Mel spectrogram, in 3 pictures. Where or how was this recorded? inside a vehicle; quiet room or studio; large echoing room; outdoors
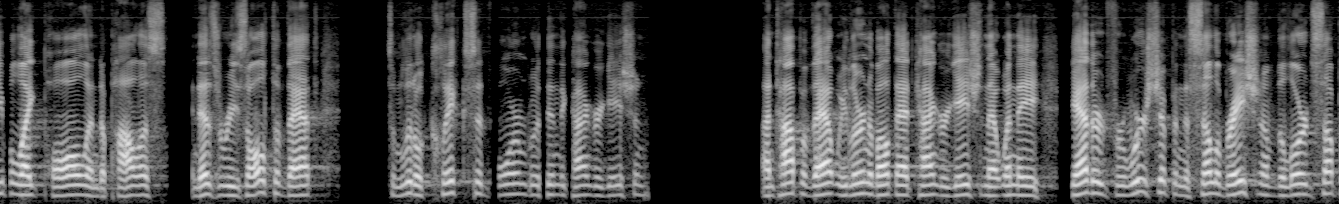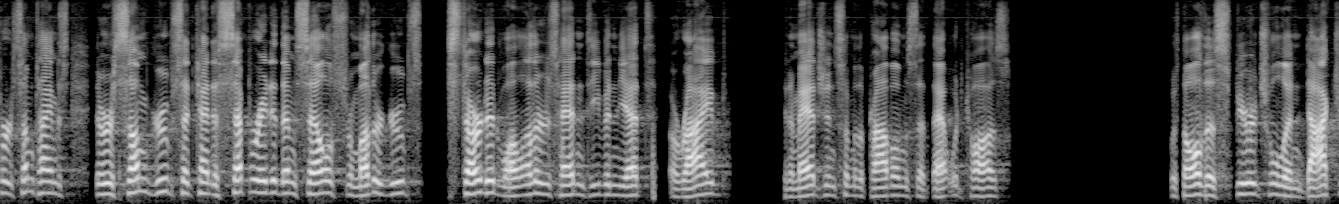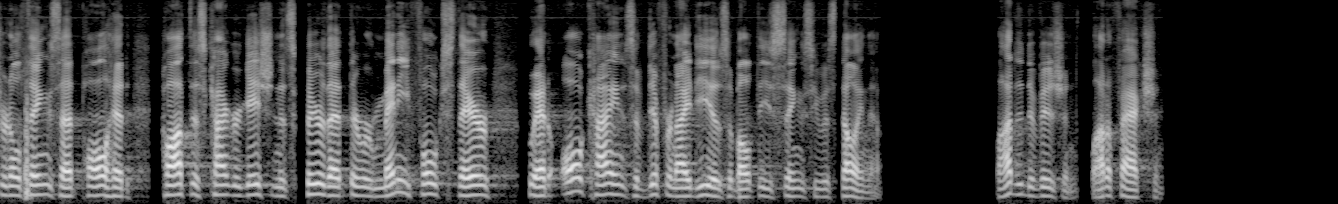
large echoing room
